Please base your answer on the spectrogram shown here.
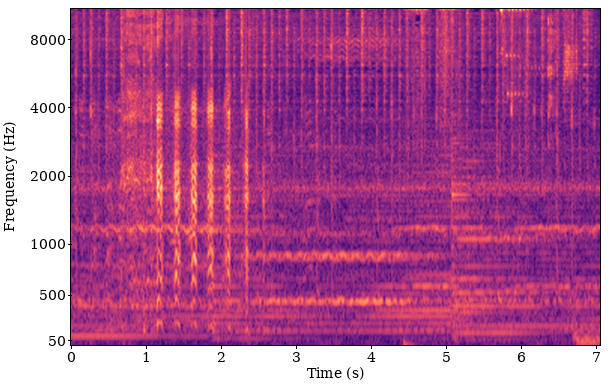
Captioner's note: laughs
